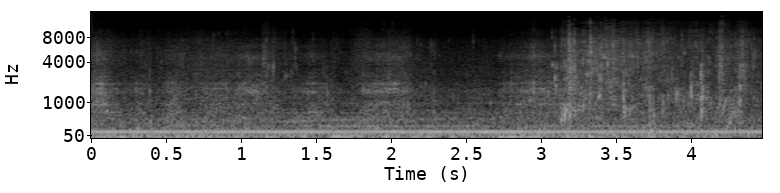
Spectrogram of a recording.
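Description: Steady low hum of a kayak's electric trolling motor, with water splashing as a hooked fish is reeled up to the kayak, the splashing loudest about three seconds in.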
